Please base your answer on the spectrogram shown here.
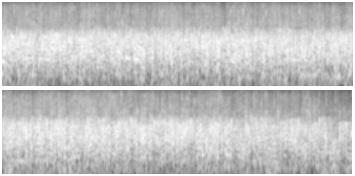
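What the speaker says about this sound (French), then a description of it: "Il faut les applaudir quand même" Sustained applause from an audience, dense and even throughout with no individual claps standing out, and no voices above it.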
